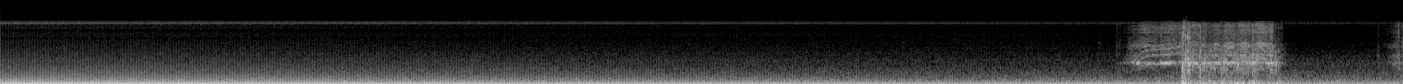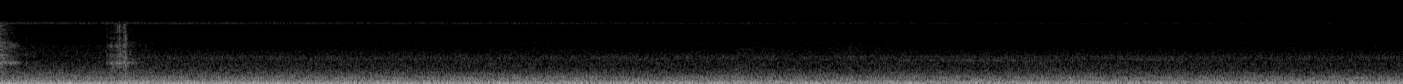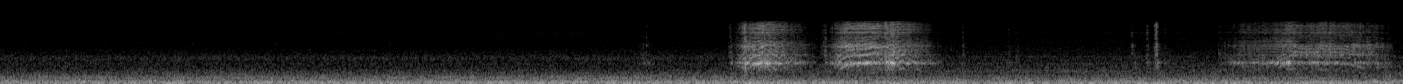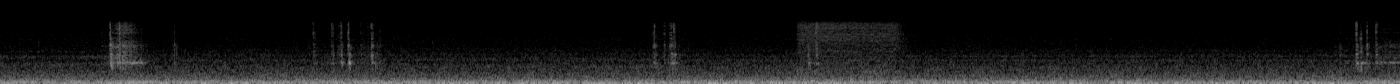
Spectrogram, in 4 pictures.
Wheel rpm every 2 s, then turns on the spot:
0, 0, 0, 0, 0, 30, 60, 0, 0, 0, 0, 0, 0, 0, 0, 0, 0, 10, 40, 0, 40, 20, 10, 0, 0, 0, 0, 0.
none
